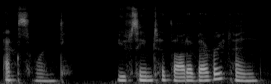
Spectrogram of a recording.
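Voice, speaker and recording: Her voice sits on the low side and stays level as she acts out an ASMR scene as a helpful party planner. The woman speaks softly, gently and with measure, often falling to a whisper.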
